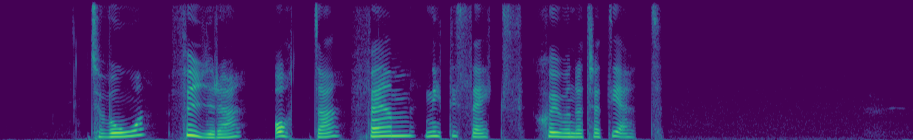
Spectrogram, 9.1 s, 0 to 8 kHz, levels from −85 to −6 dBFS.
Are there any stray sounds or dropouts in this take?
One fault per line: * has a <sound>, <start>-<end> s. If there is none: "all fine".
all fine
